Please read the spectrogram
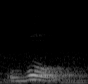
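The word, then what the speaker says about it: war: terme écrit quelque part W A r se prononce W encore une fois W pour reprendre une citation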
